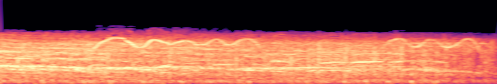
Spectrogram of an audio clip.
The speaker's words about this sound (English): Those cheers aren't for me. Those cheers are for the Notre Dame spirit.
